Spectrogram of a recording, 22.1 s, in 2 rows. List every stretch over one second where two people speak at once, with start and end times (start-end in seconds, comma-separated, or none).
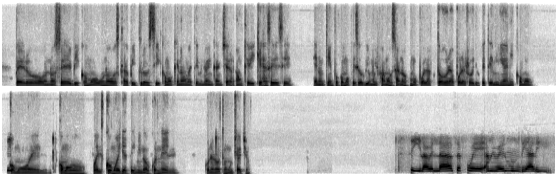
none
